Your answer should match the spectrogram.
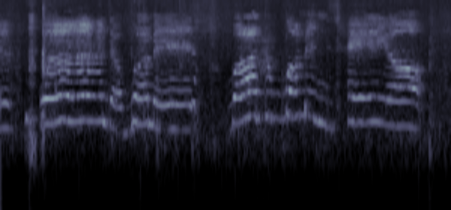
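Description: A young girl singing her own made-up song in long held notes with a wavering pitch, several phrases with short breaks between them.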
